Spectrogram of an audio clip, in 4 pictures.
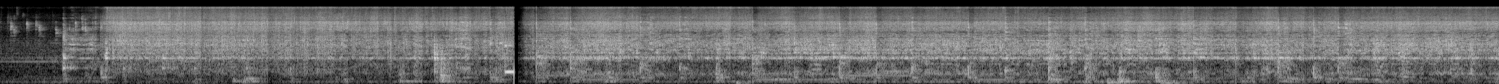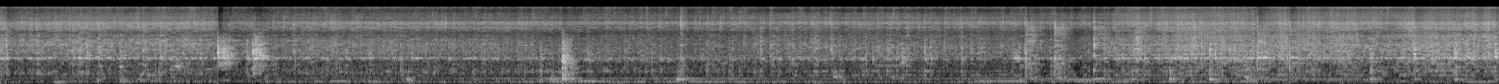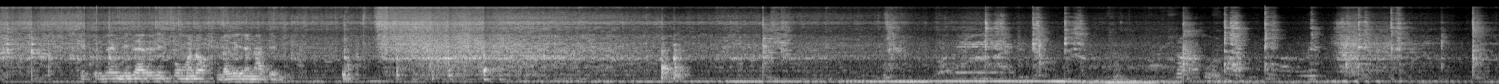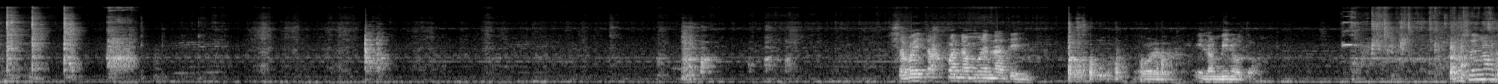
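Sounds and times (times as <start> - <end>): leaves sizzling in hot oil: 0.0 - 46.3, 58.3 - 59.9.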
